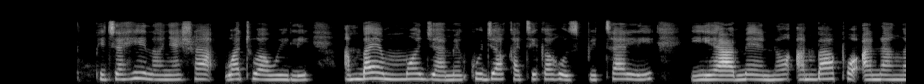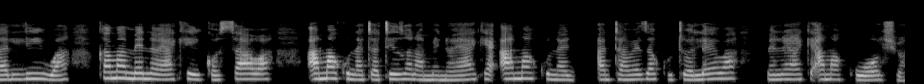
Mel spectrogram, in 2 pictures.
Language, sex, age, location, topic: Swahili, female, 18-24, Nakuru, health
